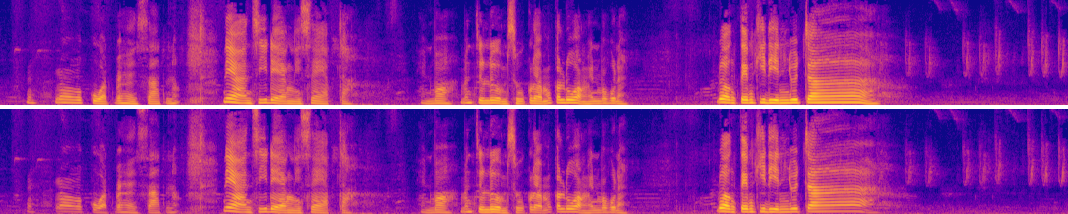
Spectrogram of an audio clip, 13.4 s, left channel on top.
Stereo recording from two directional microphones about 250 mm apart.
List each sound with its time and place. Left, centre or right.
0.3 s speech: centre
8.9 s speech: centre
12.4 s bird: left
